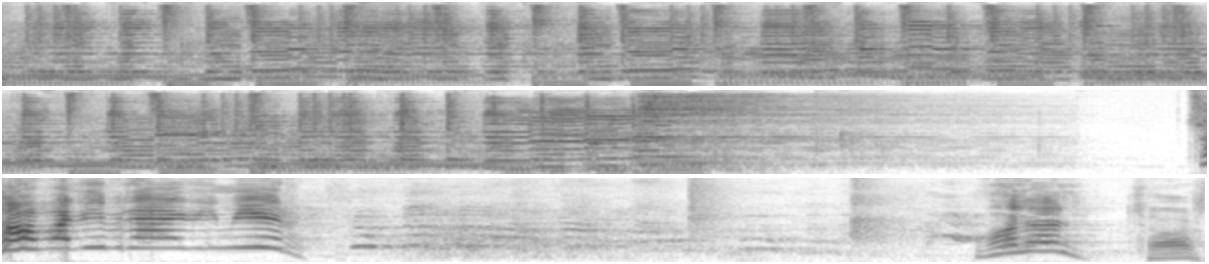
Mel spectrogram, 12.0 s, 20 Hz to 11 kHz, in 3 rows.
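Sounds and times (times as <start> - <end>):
bass beat: 0.0 - 6.5
saxophone: 0.0 - 7.5
keyboard: 0.0 - 7.6.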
